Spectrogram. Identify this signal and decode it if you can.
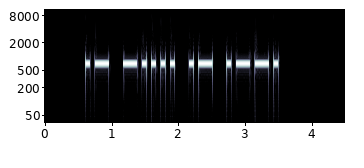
Morse code, heard as a keyed tone, about 17 wpm, 700 Hz. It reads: A6AP
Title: DXCC-100 Call Signs - 4 Characters - 17wpm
